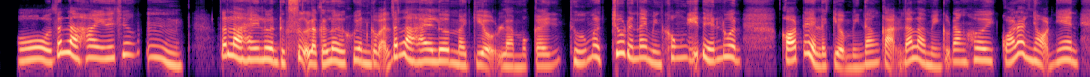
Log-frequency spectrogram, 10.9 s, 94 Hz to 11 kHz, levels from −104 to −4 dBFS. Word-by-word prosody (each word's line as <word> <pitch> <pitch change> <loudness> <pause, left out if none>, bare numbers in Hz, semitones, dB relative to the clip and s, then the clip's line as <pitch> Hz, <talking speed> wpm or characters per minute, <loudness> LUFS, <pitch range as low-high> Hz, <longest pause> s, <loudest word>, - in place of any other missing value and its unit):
Ồ, 275 0 +2
rất 400 - +2
là 420 - +7
hay 310 -1 -1
đấy 305 - -2
chứ! 385 +2 -5
Ừm, 275 -11 -5 0.4
rất 355 - +3
là 335 -4 +8
hay 280 0 +1
luôn, 280 -2 +3
thực 235 -2 -4
sự - - +1
là 225 - +5
cái 230 +1 0
lời 255 -3 +2
khuyên 260 -1 -3
của 230 - -3
bạn - - -2
rất 335 - +2
là 320 - +5
hay 260 0 +2
luôn, 260 -1 +2
mà 210 -3 -2
kiểu 205 +1 -2
là 190 -1 -4
một 185 0 -11
cái 195 +5 -5
thứ 240 -3 -4
mà 325 +5 -2
trước 420 0 +3
đến 315 -3 0
nay 315 - 0
mình 235 -6 -5
không 315 +6 -6
nghĩ 320 - -1
đến 280 -9 0
luôn! 325 -1 0 0.4
Có 270 0 +7
thể 415 - +4
là, 195 - -3
kiểu, 190 - -2
mình 180 +2 -11
đang 225 +2 -3
cảm 235 - -1
giác 260 +3 +2
là 285 -4 0
mình 195 -4 -7
cũng - - -10
đang 255 -1 -2
hơi 275 0 0
quá 250 +2 0
là 415 - +5
nhỏ 275 -9 -1
nhen. 270 +3 -2
265 Hz, 305 wpm, -20 LUFS, 230-310 Hz, 0.4 s, là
